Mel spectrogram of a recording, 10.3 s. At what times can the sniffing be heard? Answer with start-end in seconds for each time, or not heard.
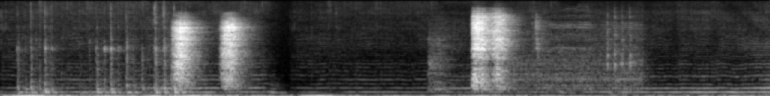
2.2-3.2, 5.7-6.8.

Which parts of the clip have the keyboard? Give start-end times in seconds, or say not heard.
0.2-2.6, 6.6-8.6.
